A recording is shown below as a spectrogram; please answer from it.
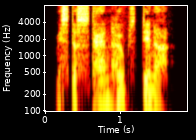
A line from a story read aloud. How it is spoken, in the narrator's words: said Stephen in an undertone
